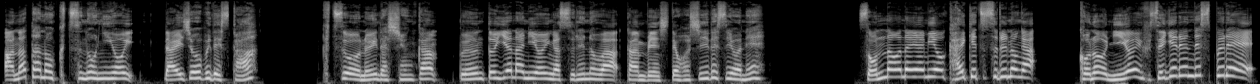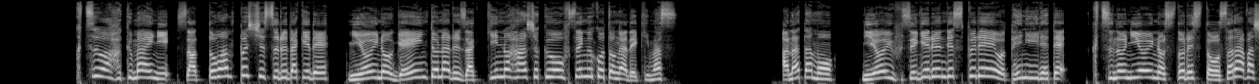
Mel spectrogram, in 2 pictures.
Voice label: narration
